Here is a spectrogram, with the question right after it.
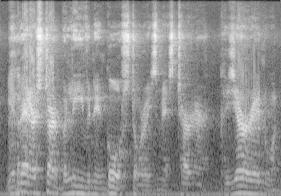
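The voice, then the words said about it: Pirate-style movie villain voice. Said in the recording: “like from Pirates of the Caribbean, or like my best example would be like Captain Barbosa ... that's literally how they all talk, but, like, with a thicker accent.”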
